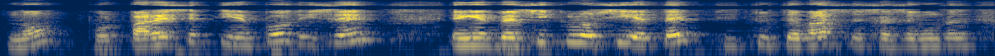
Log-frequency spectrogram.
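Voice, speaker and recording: A male pastor preaching a sermon, throwing rhetorical questions at the congregation and checking in with "¿sí?", stressing key words slowly. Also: sits high, sharp tone. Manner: emphatic, drawn-out key words.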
